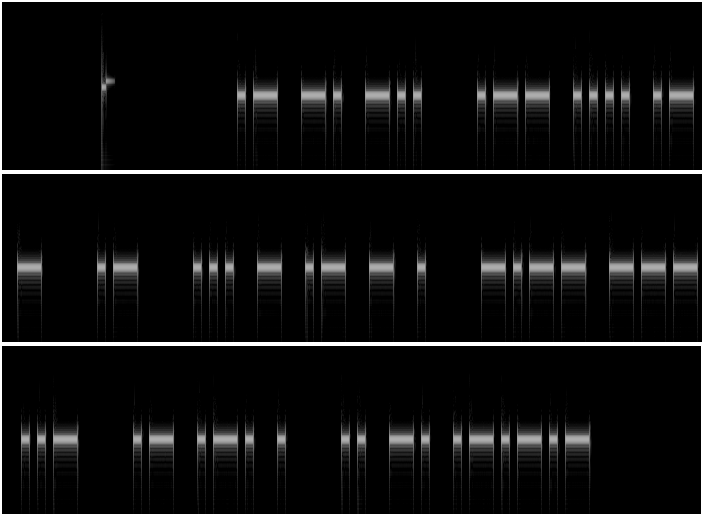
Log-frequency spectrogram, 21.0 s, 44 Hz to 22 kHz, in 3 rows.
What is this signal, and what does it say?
Morse code, heard as a keyed tone, about 15 wpm, 700 Hz. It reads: AND WHAT A STATE YOU ARE IN.
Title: Sentences from Top 1000 Words - Review Part 2 - 15wpm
